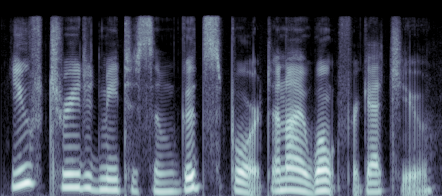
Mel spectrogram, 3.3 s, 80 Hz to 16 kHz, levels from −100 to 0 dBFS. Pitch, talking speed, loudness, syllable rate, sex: 205 Hz, 215 wpm, -18 LUFS, 4.8 syllables/s, female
